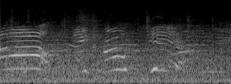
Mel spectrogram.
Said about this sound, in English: The sound of all the kids laughing and screaming is so joyous. It doesn't sound like nails on a chalkboard at all.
